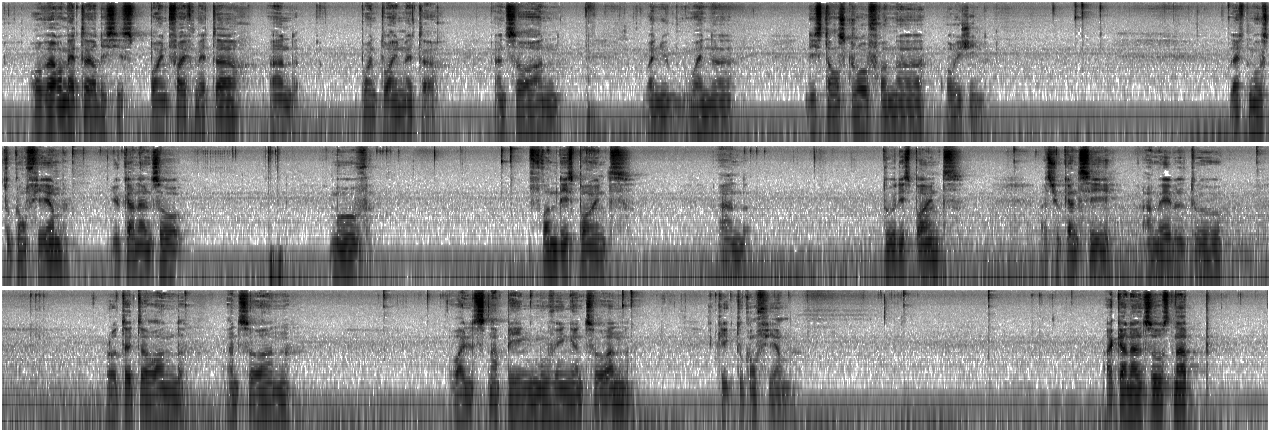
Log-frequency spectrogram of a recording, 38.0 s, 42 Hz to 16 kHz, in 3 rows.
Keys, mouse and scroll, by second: 10.8 click, 12.3-13.4 middle drag, 13.8 scroll up 2, 14.3 scroll down 1, 15.4 g, 16.4-16.8 scroll up 5, 17.7 click, 18.5-18.9 scroll down 2, 19.6 scroll down 5, 20.1-20.5 scroll up 4, 22.8-25.2 middle drag, 25.7-26.1 scroll down 4, 27.2-29.2 middle drag, 31.6 click, 32.5 scroll down 2, 33.2-33.6 scroll up 2, 34.4 middle click, 35.6-36.0 scroll down 2, 37.4-38.0 scroll down 1.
